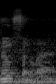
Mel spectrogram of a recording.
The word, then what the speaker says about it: Newfoundland: Now, a scuff is a dance, and India in Newfoundland is delicious beer, and it's pronounced Newfoundland, just like the dog there.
